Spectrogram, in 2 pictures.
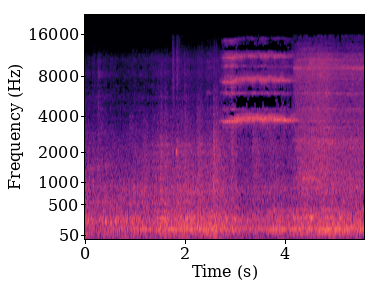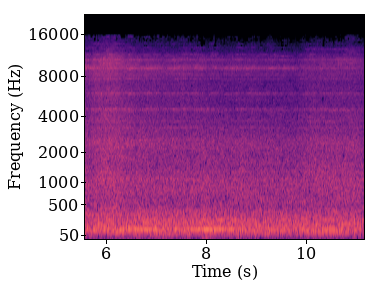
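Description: Enoden electric train pulling into a station platform and slowing: a steady running rumble and hum, with a sharp high squeal of the wheels for over a second about three seconds in. After that it grows louder, with thinner high squealing as the cars roll past and brake.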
